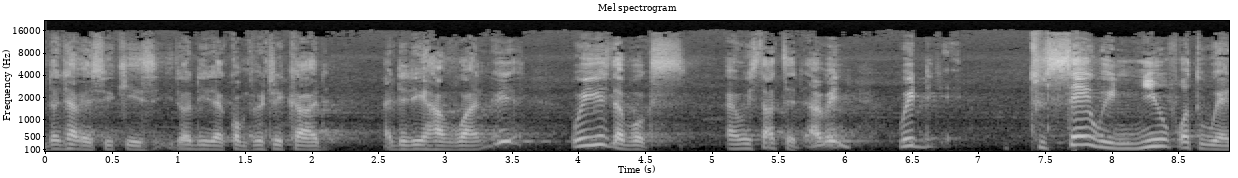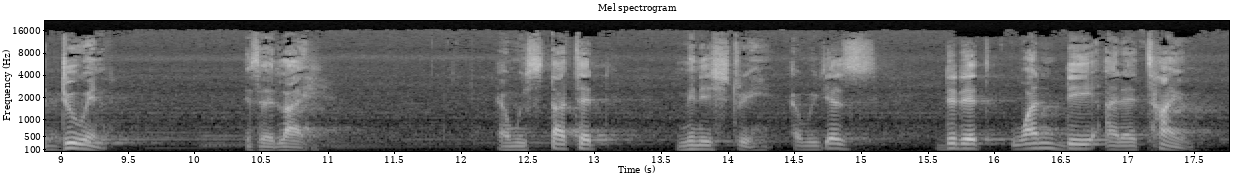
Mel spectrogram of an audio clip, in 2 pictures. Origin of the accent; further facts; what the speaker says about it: Kumasi, Ashanti, Ghana; I grew up in Kumasi. I'm a Kumasi boy, and this is my life. My guys are all here. This is my area.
